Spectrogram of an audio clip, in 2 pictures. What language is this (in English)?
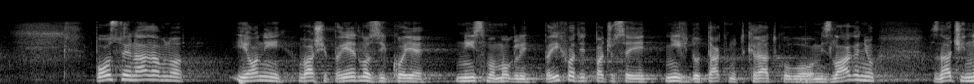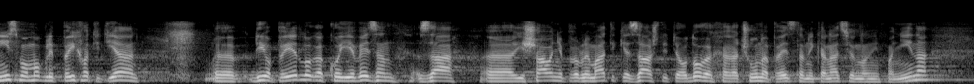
Croatian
